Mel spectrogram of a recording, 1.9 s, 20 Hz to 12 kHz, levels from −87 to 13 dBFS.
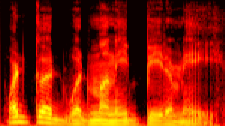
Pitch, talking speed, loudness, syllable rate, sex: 95 Hz, 225 wpm, -18 LUFS, 4.6 syllables/s, male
